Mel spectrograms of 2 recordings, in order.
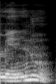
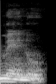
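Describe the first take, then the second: First: "menú" stressed as me-NU; "menú" with a long, stressed -nú; accent on last syllable. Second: "menú" stressed as MEN-u; "menú" with English-like stress, ME-nu; wrong first-syllable stress. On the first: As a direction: land firmly on the final syllable of "menú". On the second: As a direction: put the weight on the start of "menú". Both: Shown as a demonstration. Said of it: "no es un menú".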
